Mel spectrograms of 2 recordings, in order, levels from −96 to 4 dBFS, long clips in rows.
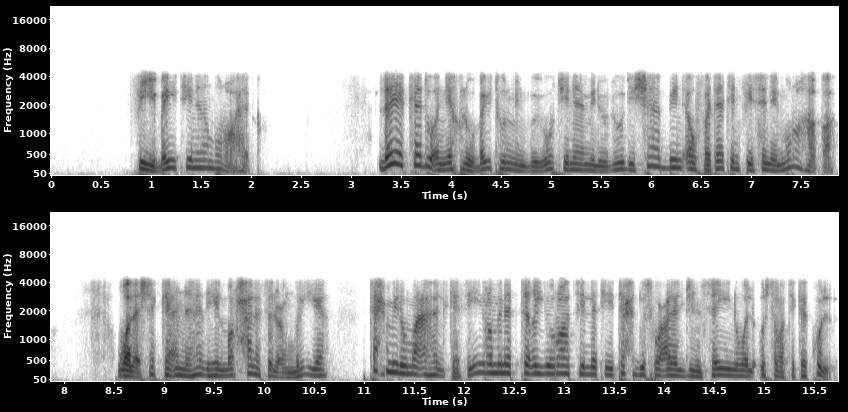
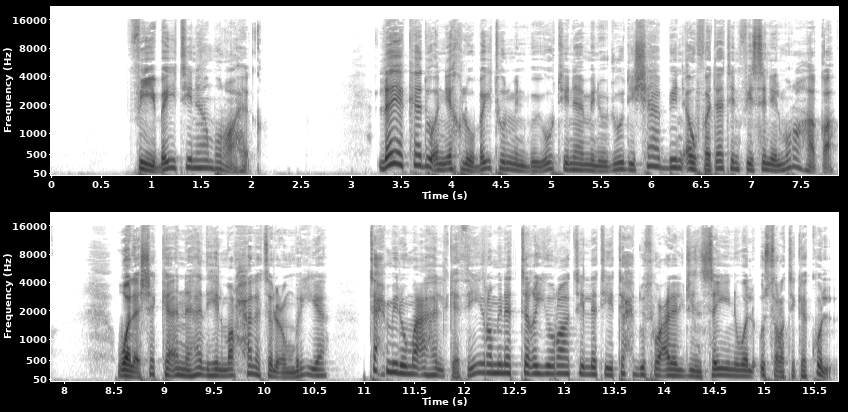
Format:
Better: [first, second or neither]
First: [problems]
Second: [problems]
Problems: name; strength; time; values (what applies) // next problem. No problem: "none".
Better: second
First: garbled, watery; badly; nothing above 4 kHz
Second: none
